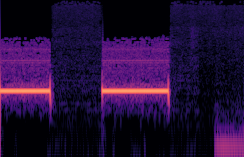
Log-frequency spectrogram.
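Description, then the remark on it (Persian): A telephone ringback tone sounds while a call is placed to the provincial deputy for road maintenance and road transport: two steady, even electronic tones, each about a second long with a short pause between, clear, followed by a faint low rumble. “اما برای پیگیری بیشتر این موضوع ارتباط تلفنی با معاون اداری راهداری و حمل و نقل جادگی استان برقرار کردیم.”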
